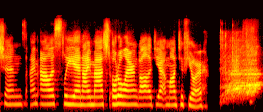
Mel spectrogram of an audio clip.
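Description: A young woman speaks with animation through a microphone.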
